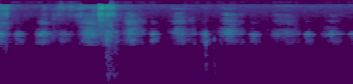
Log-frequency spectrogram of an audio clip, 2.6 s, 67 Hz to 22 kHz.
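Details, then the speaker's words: 18-year-old toy poodle, fell down steps two weeks earlier and couldn't walk, got back up after a vet steroid shot; now rapid, breathy heavy panting with a harsher gasping breath, gasping for air. "now she's doing these heavy panting and gasping for air"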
